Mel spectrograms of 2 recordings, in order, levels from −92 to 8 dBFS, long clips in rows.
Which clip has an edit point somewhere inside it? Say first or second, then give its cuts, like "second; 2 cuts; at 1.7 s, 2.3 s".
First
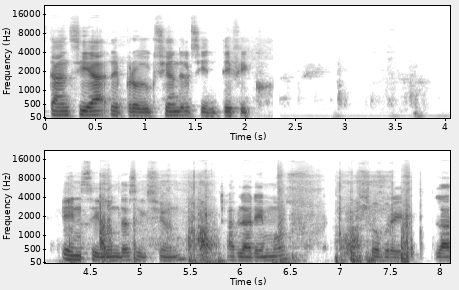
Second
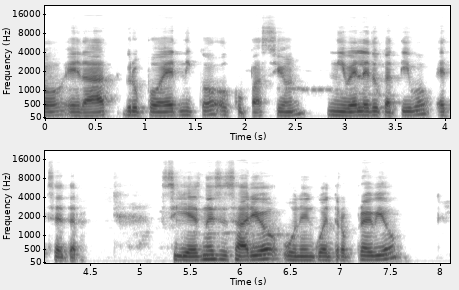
first; 2 cuts; at 1.5 s, 4.4 s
